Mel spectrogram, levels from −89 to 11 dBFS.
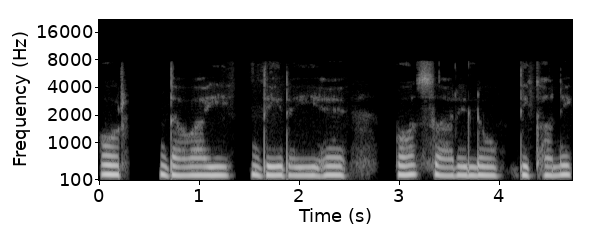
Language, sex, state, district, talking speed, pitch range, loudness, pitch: Hindi, female, Bihar, Lakhisarai, 125 wpm, 205-220 Hz, -20 LUFS, 210 Hz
